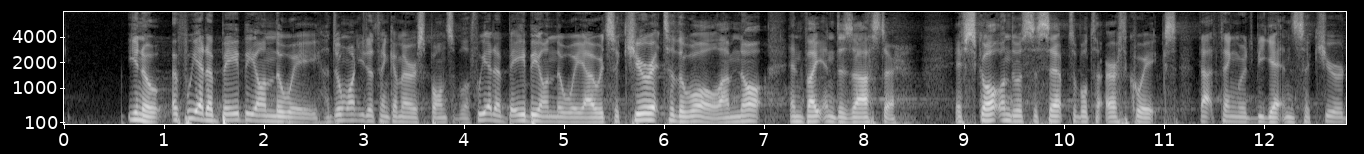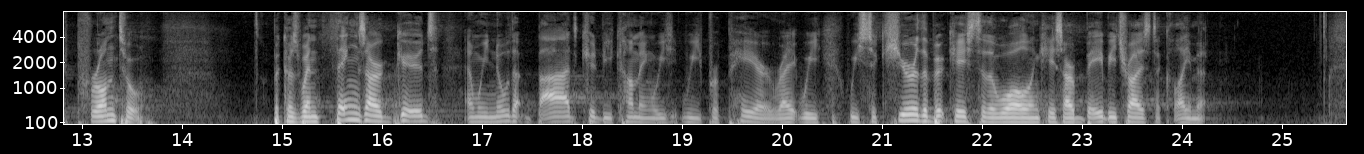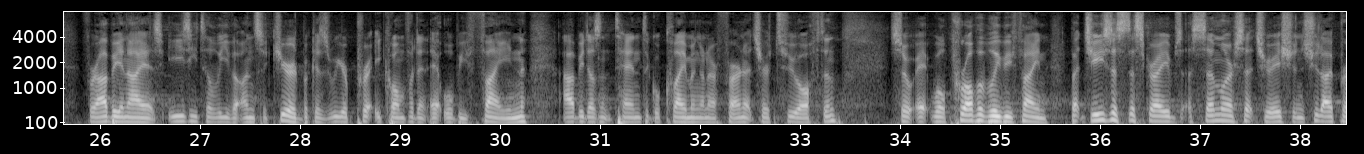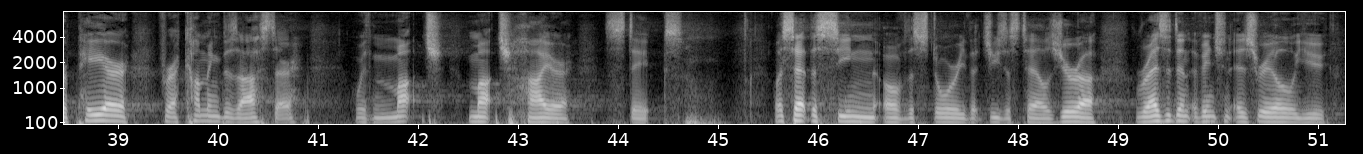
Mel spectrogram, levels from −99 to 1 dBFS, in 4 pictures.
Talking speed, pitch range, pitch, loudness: 180 wpm, 110-135 Hz, 120 Hz, -24 LUFS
